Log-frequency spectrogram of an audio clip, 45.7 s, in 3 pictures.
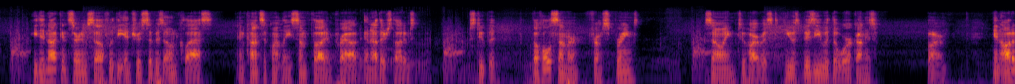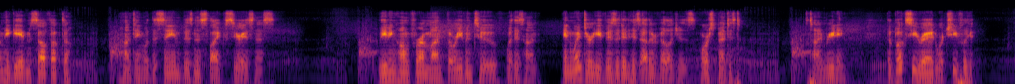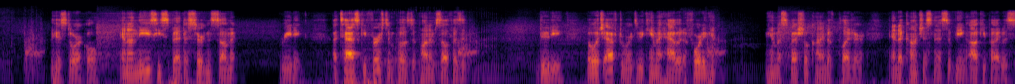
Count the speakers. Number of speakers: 1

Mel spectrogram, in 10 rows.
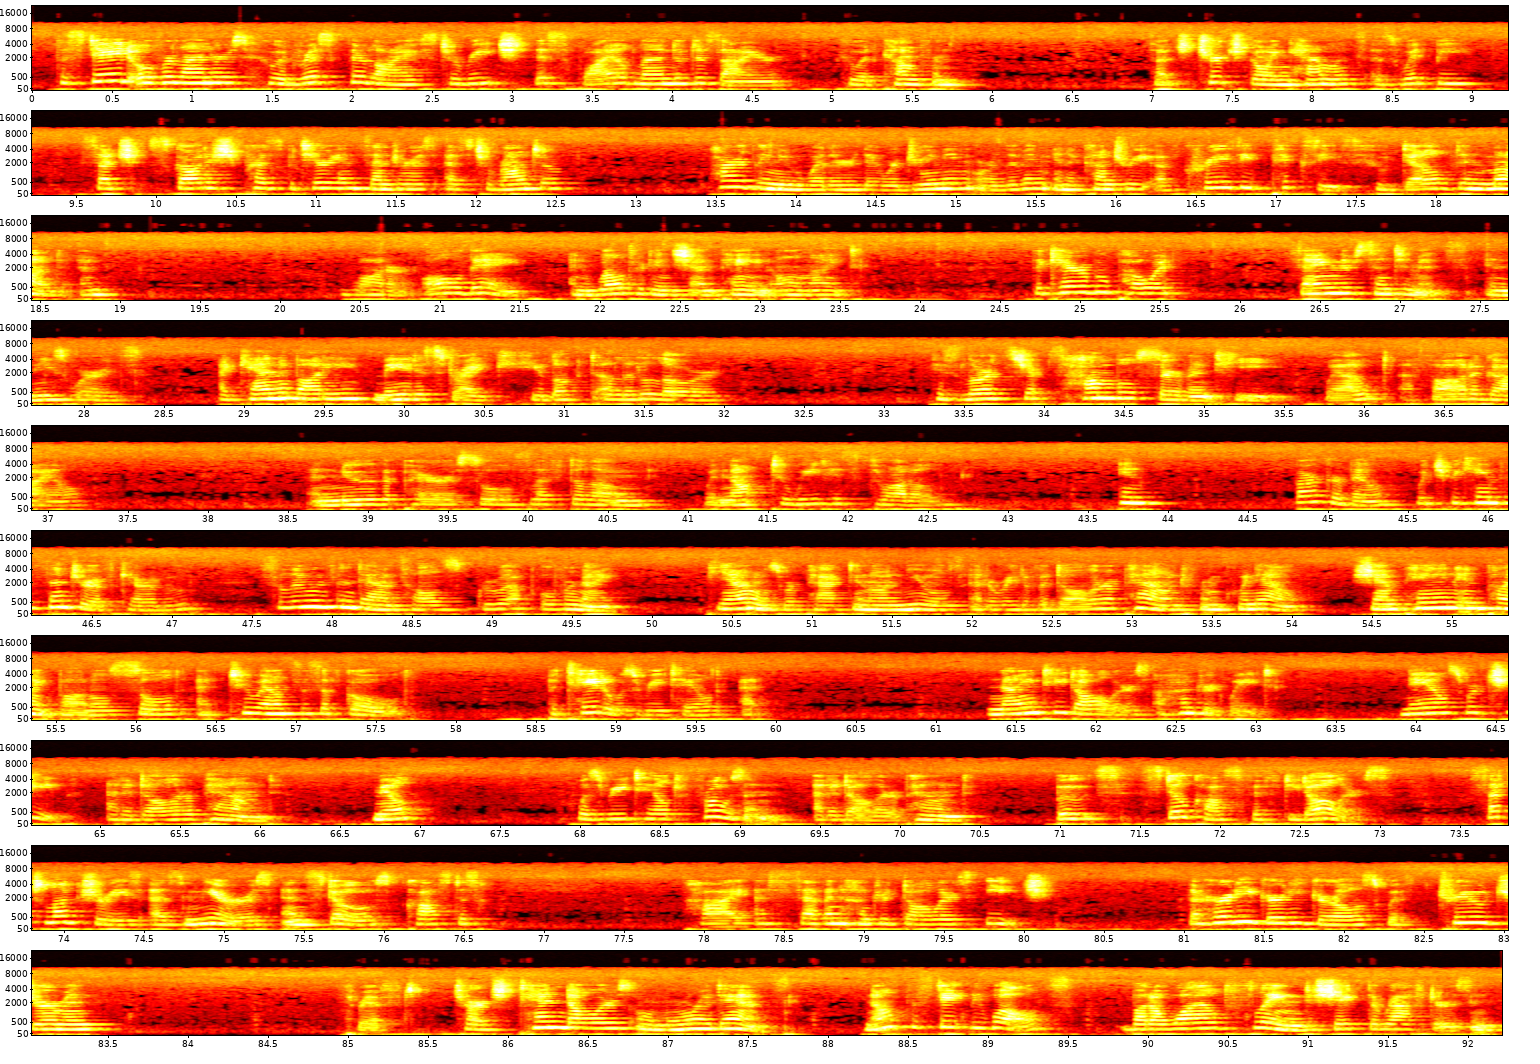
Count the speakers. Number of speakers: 1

